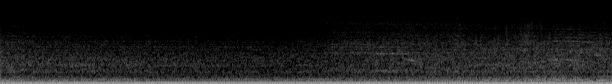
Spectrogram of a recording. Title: 2007 Nissan Altima Rough Idle at cold start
